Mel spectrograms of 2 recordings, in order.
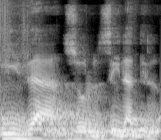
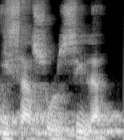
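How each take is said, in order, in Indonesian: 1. Konsonan-konsonan itu diucapkan dengan bunyi z yang berdengung. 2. Konsonan-konsonan itu diucapkan dengan bunyi s yang mendesis. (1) "Cara membaca" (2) "kalau Anda baca isa sulsila, ... berubah makna"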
